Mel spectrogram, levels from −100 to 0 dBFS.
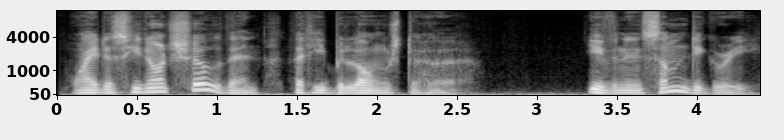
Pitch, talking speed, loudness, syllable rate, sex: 110 Hz, 205 wpm, -16 LUFS, 5.7 syllables/s, male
